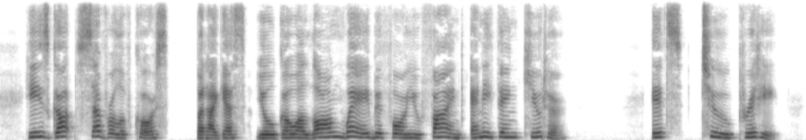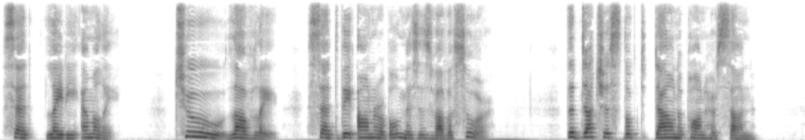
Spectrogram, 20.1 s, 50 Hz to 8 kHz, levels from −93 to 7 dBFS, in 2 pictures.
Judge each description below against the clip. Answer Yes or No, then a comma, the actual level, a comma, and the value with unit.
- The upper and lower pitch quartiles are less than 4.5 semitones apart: Yes, average, 3.7 semitones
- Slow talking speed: Yes, slow, 115 wpm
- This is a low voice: No, high, 205 Hz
